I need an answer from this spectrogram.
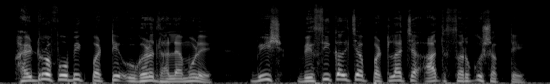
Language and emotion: Marathi, neutral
